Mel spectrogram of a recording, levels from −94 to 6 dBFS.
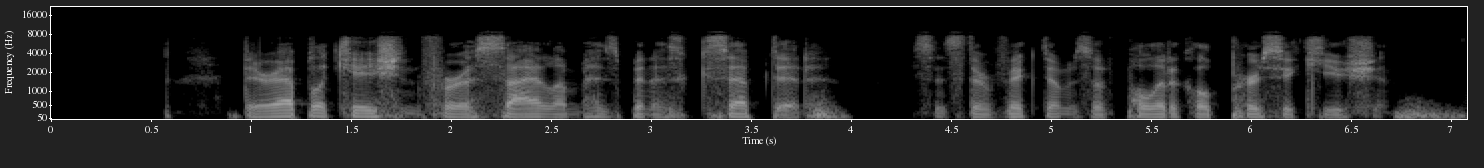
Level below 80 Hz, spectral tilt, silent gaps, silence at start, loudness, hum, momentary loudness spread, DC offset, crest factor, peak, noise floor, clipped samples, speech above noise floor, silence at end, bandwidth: -68 dBFS; -3.5 dB/octave; none; 0.75 s; -41 LUFS; none; 11 LU; under 0.1%; 22 dB; -20 dBFS; under -90 dBFS; under 0.1%; over 49 dB; 0 s; 9 kHz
